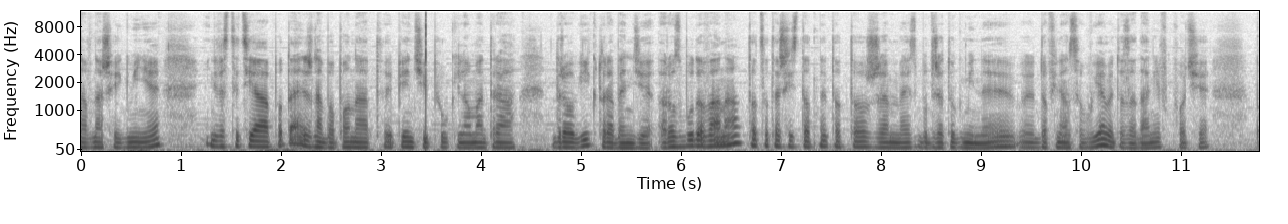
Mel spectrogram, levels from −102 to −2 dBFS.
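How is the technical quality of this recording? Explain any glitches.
One glitch stands out: a sharp, loud click at 3.45 s. It is a file header played as audio. Where two pieces of the recording were joined or streamed together, the leading header bytes of the second piece were left in place and decoded as if they were sound, producing a brief snap lasting about a millisecond. Unlike a dropout or clipping click, it has nothing to do with the level or content of the surrounding audio. It is a single spike that marks the seam between pieces.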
